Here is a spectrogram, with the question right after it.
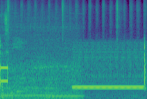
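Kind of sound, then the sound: signal or alarm, phone call ringing tone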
